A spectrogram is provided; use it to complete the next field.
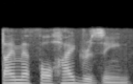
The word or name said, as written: dimethylhydrazine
